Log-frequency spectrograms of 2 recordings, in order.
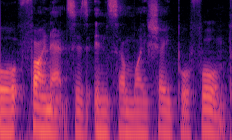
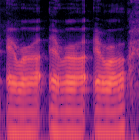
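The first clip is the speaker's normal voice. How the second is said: glitching robot. Pretend. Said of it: "my machinery's not working too well today".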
